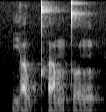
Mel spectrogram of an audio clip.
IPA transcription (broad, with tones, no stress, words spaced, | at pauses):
jɐ˨˩wkʰɐ˨˥mt̪ʊ˨˥ŋ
